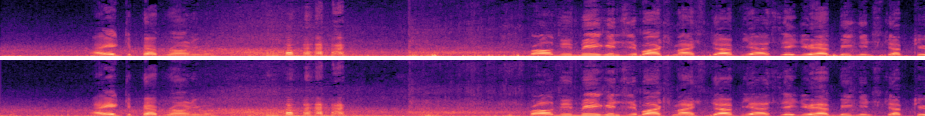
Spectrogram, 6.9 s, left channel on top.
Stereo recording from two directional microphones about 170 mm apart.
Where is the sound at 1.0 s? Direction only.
10° left (ahead or behind).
